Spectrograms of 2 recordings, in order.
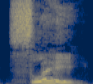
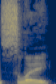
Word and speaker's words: sleigh: We've got the number 8, 80, 18, weight, freight, sleigh. So EI sounds like A, and the GH is silent in sleigh.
